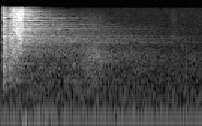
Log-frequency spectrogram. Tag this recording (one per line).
foley
movie
slash
slice
sword
sword-slash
